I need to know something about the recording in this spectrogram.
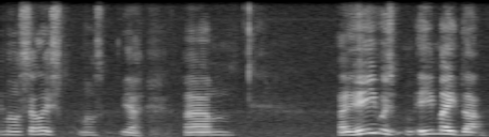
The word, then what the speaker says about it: Marsalis: Is that how you pronounce his name? Marsalis?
